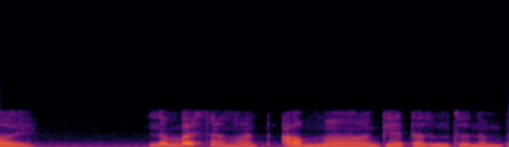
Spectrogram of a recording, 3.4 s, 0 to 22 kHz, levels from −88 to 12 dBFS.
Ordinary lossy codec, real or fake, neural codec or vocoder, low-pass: Opus, 32 kbps; real; none; 5.4 kHz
